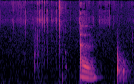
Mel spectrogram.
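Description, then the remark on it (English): Quiet sounds of someone sipping water from a glass: a few faint clinks and slurps, then a short throaty swallow and a small gulp near the end. “I'm sorry, I'm just going to take a sip of water real quick.”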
